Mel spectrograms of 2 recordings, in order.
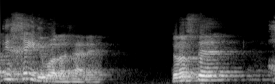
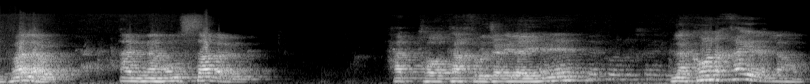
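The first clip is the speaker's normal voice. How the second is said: slow phrase-by-phrase recitation; 4 semitones lower, slower than usual. Shown as a demonstration. Teacher recites verse phrase by phrase.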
